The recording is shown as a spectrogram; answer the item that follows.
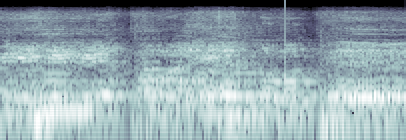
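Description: Men singing together in harmony over strummed acoustic guitar: a Tongan faikava (kava-circle) song.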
